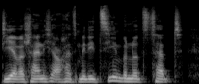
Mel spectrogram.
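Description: A man's voice: mid-range voice, little pitch movement, quick pace, darkish tone, dry recording, studio quality. A man hosting a children's knowledge podcast, chatting and explaining in a casual, enthusiastic, colloquial way.

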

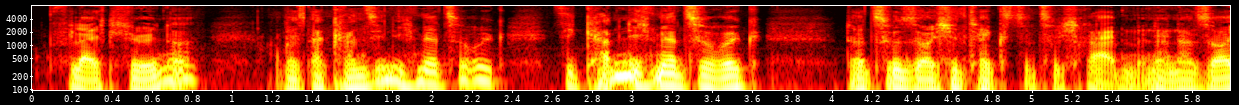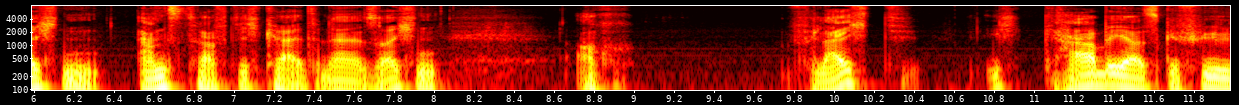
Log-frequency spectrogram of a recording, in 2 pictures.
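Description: A middle-aged man giving reflective answers as an interview guest, musing and haltingly searching for words. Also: sits low, creaky, warm tone, breathy edge, no echo, studio quality. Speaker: interview guest, radio play maker.

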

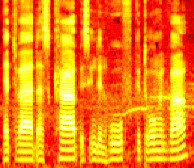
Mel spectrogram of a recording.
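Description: A man with speech narrating a literary classic in a measured, expressive way. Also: on the low side, slight background noise. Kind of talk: literary audiobook narration, dramatized radio reading.

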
